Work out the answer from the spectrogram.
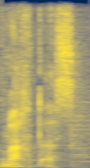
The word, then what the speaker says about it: mahta: Ahí vienen lo que son los mahtas. En castellano, por cuestión de que nos gusta pronunciar lo sexy, decimos malas, maltas. Castellanizado totalmente. Pero debemos entender que es mahta.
